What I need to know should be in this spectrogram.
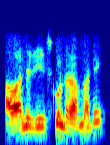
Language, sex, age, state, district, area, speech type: Telugu, male, 45-60, Telangana, Peddapalli, rural, conversation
